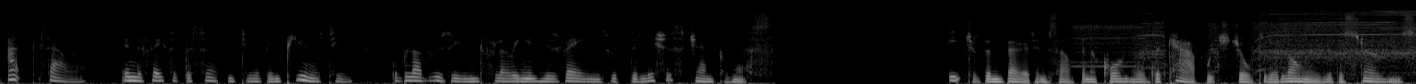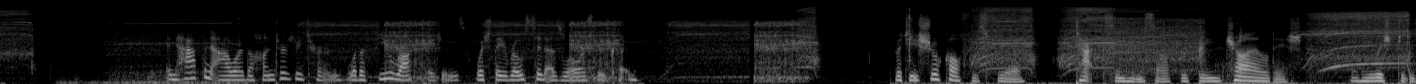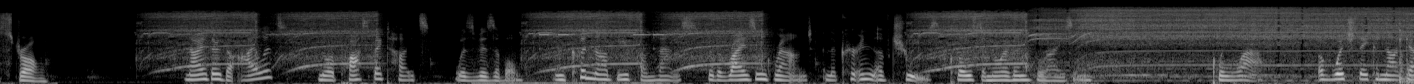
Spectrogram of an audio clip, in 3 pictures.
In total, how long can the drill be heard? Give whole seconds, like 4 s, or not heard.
32 s.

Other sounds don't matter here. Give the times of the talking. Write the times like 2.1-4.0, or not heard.
0.0-7.8, 9.4-14.2, 15.8-20.6, 23.1-28.9, 30.1-39.2, 40.5-42.4.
